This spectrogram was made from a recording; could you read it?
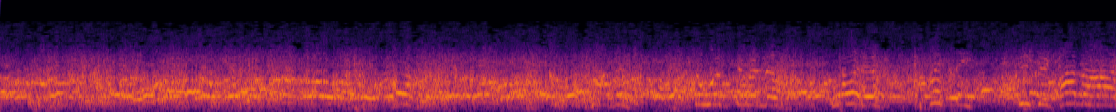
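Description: A loud, dense chorus of wolves barking and yipping together, overlapping calls piling up continuously for the whole stretch with no pauses, frantic.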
